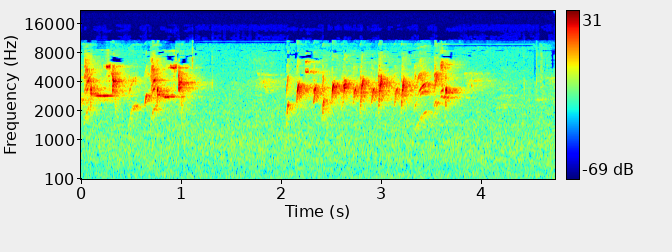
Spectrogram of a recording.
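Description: A European goldfinch sings a rapid, liquid jumble of bright twittering notes and tinkling trills, delivered in two quick bursts.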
